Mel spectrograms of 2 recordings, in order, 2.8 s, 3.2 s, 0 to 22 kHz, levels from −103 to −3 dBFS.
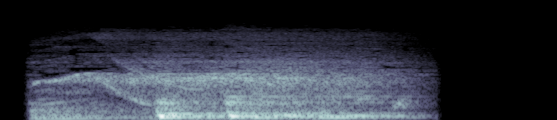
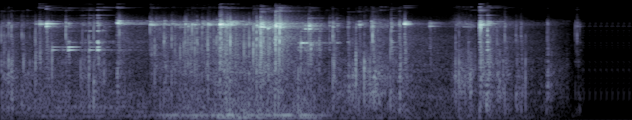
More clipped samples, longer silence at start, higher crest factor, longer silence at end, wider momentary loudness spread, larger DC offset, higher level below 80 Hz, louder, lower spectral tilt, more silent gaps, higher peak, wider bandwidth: neither; about the same, 0.15 s vs 0.05 s; about the same, 22 dB vs 26 dB; about the same, 0.7 s vs 0.65 s; first, 15 LU vs 11 LU; neither; first, -46 dBFS vs -76 dBFS; second, -25 LUFS vs -22 LUFS; first, -10.5 dB/octave vs 3 dB/octave; neither; second, -4 dBFS vs 0 dBFS; second, 3.7 kHz vs 19.5 kHz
